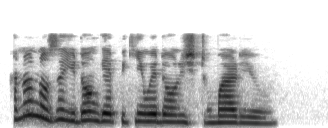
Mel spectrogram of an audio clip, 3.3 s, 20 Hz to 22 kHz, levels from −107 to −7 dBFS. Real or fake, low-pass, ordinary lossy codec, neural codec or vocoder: real; 7.2 kHz; none; none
